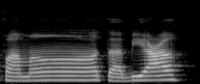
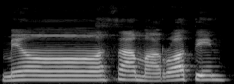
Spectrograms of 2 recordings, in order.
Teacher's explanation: میم نون زیر من ثا زبر ثا میاثا میم زبر ما میاثما را زبر را میاثمرا تا دو زیر تن میاثمراتن. یہاں بھی نون ساکن کے بعد حرف اخفا کا ثا آ رہا ہے تو یہاں پر غنہ کریں گے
